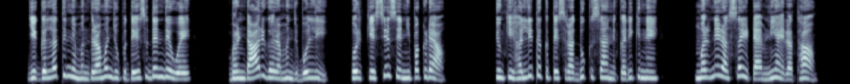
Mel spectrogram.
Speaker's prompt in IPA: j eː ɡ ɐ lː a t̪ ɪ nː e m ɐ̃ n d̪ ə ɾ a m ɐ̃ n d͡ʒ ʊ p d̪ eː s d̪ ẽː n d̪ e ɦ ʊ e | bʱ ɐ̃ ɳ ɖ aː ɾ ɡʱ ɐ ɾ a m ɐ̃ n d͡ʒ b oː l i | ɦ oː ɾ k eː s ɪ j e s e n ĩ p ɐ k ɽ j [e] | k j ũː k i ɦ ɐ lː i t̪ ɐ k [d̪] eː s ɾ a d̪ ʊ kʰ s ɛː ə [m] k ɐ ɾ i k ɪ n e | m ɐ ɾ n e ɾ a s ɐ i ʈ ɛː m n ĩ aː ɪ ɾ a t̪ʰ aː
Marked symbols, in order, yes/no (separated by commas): no, no, no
